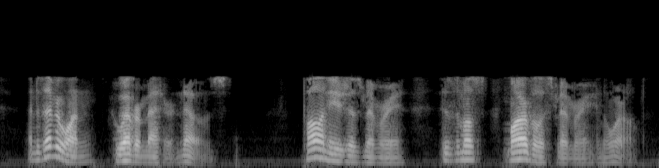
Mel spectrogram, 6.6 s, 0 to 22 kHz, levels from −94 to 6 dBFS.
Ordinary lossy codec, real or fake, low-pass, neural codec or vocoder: AAC, 16 kbps; fake; 7.2 kHz; codec, 16 kHz, 4 kbps, FunCodec, trained on LibriTTS, 50 frames a second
